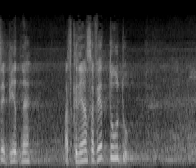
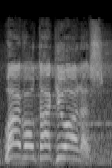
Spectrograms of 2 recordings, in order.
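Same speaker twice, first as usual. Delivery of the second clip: gruff uncle voice; 5 semitones higher, slower than usual. Retold or imitated.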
